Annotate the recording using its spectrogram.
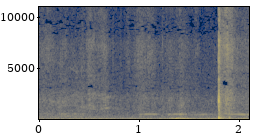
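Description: Hands handling the stems and leaves of an eggplant plant, quiet rustling with one sharp click near the end.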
